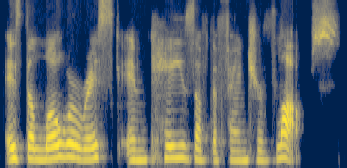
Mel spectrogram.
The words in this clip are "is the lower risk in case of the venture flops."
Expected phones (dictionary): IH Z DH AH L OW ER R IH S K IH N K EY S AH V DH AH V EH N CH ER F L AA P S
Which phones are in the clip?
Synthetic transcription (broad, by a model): IH Z DH AH L OW ER R IH S K IH N K EY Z AH V DH AH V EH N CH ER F L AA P S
